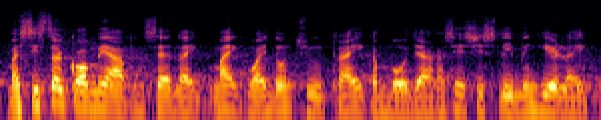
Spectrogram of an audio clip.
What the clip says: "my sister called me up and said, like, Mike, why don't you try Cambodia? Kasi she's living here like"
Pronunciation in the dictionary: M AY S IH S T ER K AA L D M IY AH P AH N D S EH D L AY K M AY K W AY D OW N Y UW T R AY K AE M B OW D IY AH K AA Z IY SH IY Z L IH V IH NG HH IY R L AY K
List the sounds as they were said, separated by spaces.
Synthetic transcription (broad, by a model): M AY S IH S T ER K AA L M IY AH P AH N S EH D L AY K M AY K W AY D OW N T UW T R AY K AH M B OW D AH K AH S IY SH IY S L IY P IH NG HH IY R L AY K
